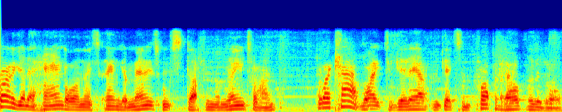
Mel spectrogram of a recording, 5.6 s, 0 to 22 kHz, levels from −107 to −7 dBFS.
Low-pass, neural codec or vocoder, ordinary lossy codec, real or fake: 7.2 kHz; codec, 44.1 kHz, 2.6 kbps, SNAC; Opus, 24 kbps; fake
